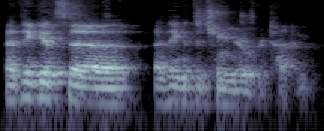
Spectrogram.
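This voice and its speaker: A man's voice: fairly low pitch, fast, fairly bright tone. A man who founded a robotics company, talking with energy and emphasis and often repeating his words. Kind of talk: panel discussion answer. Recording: echoey room, off-mic.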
